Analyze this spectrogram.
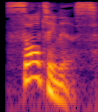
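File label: "saltiness", British English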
